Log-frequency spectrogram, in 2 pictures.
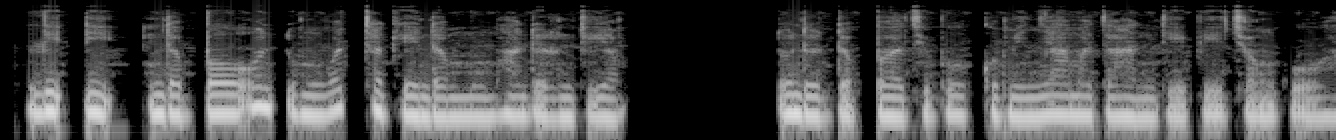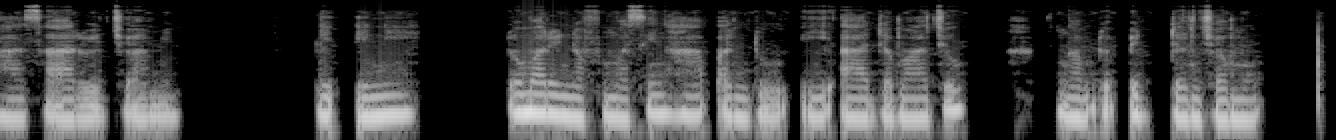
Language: Fula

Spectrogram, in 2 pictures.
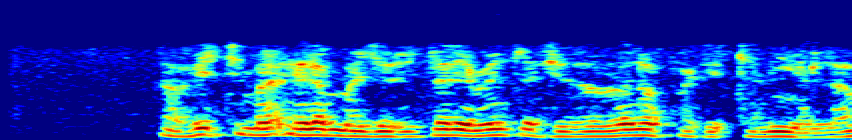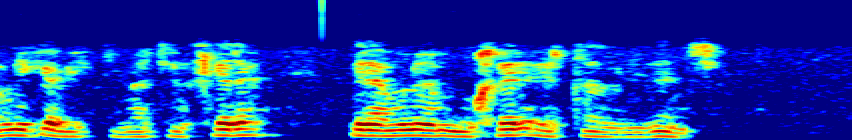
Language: Spanish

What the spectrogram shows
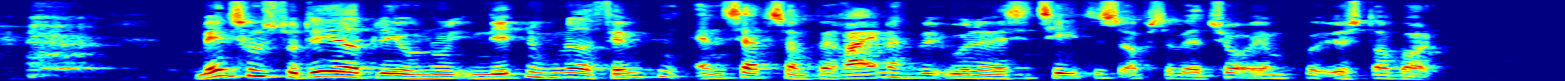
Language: Danish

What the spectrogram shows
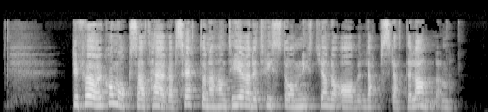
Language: Swedish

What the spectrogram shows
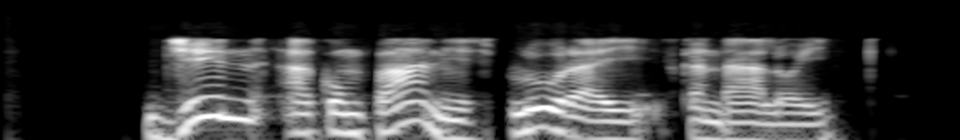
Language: Esperanto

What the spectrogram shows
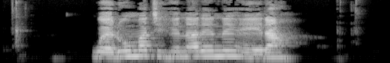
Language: Huarijio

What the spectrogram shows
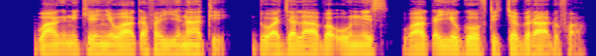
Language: Oromo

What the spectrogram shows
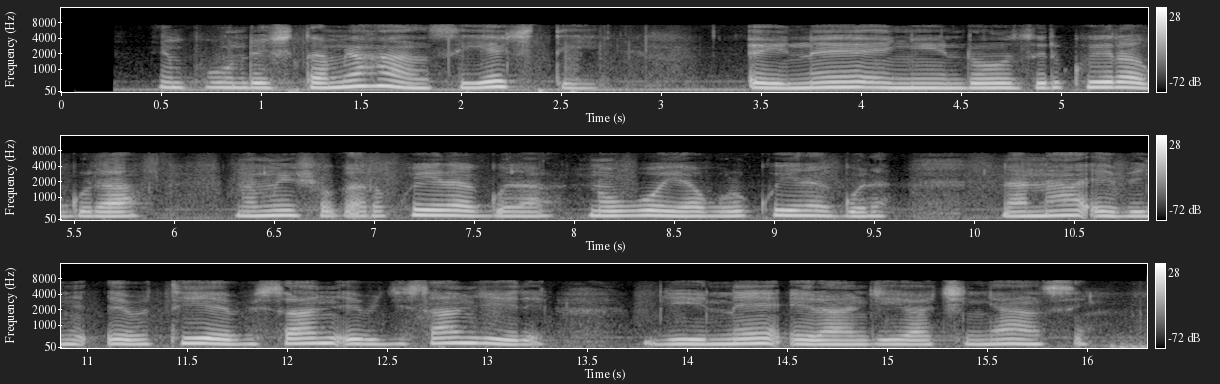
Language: Nyankole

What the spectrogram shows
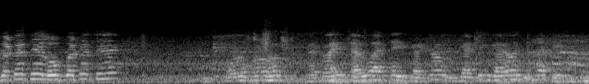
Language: Gujarati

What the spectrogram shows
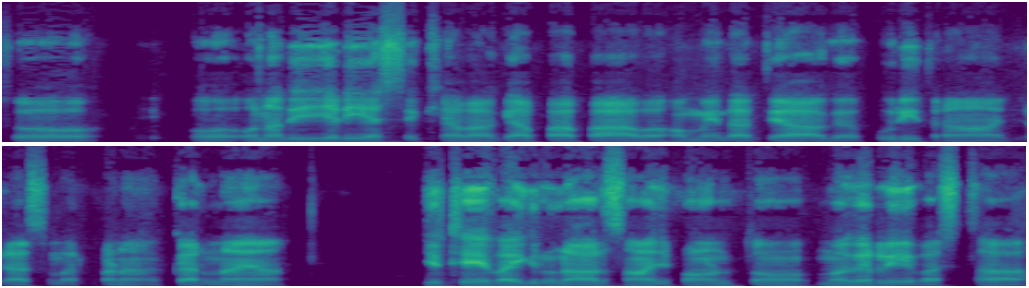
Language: Punjabi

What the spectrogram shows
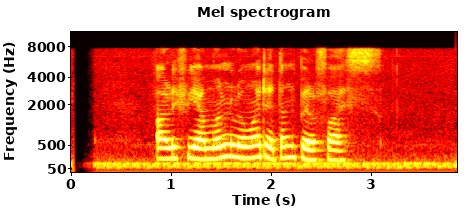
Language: Javanese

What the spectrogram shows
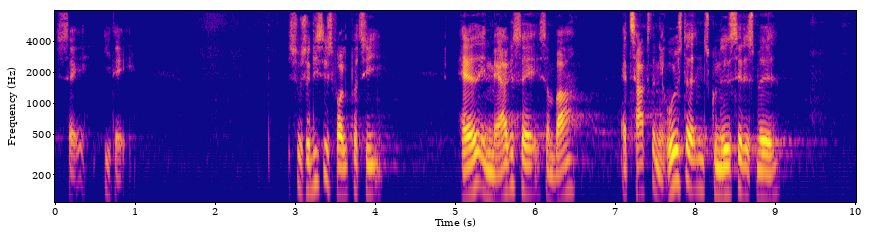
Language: Danish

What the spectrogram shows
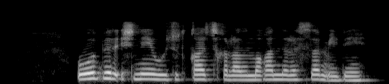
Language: Uyghur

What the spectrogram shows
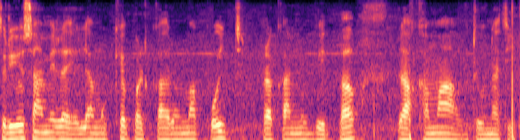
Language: Gujarati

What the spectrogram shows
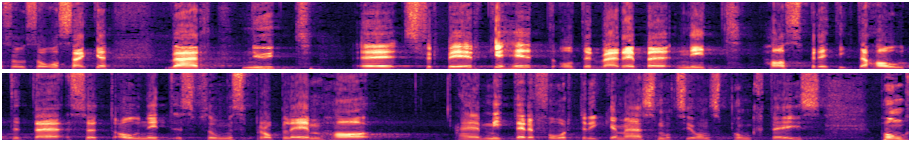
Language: Swiss German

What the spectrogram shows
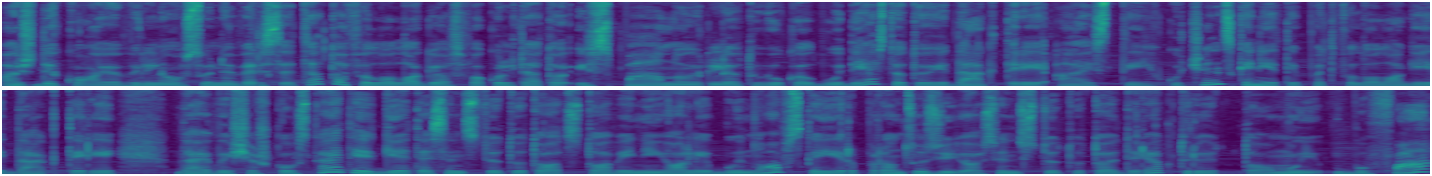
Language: Lithuanian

